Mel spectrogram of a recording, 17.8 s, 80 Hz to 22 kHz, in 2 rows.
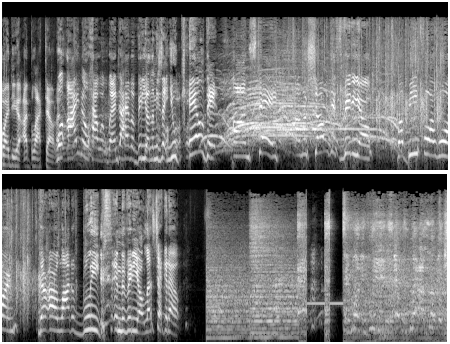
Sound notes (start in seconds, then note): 4.3 cheers and applause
